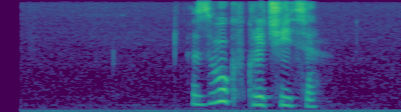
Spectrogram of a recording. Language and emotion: Russian, neutral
